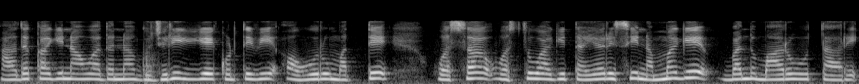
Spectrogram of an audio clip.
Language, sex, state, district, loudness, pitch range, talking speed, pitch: Kannada, female, Karnataka, Raichur, -15 LUFS, 230-255 Hz, 90 wpm, 245 Hz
